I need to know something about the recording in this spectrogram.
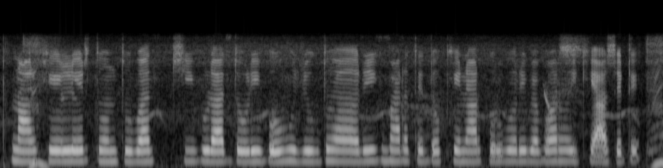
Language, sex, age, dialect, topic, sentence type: Bengali, female, 18-24, Western, agriculture, statement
